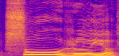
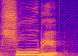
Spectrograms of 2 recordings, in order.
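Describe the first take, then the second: First: सूर्य stretched out as soo-ra-ya; syllable-by-syllable demo. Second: Said in the usual way. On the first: Shown as a demonstration. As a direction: sound out सूर्य slowly, with र before य. (सूर्य को धीरे-धीरे तोड़कर, सू-र-य) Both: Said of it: "कैसे बोला जाएगा".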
